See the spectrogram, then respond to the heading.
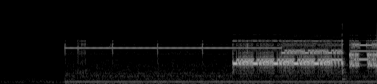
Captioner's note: beeping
